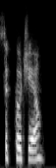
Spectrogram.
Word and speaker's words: Saccoccio: I'm sorry to pronounce your last name if I butcher it, Sococcio? – Close, Sococcio.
